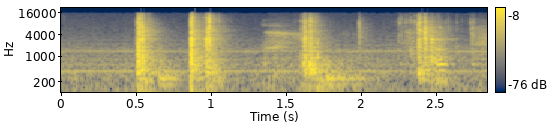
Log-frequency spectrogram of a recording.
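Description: A Bind-it-All binding machine punching holes in paper: several sharp clunks and crunches from the close hand-operated press, irregularly spaced, with a faint mechanical rattle between them.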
